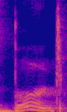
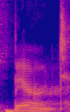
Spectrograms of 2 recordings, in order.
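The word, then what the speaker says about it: Berndt: to anyone, but because it was parodied as burnt, because that's B-E-R-N-T, that's how it's spelled. And so it was an object of mockery, so I didn't look into it much, but it's Berent.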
